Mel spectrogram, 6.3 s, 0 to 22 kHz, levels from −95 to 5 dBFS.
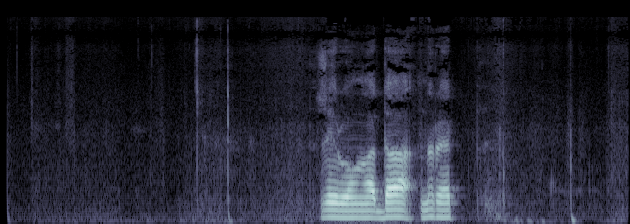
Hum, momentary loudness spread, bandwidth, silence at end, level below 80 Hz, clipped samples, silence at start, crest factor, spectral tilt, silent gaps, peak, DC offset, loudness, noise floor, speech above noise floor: none; 9 LU; 15.5 kHz; 0.55 s; -58 dBFS; under 0.1%; 3.2 s; 22 dB; -8 dB/octave; none; -2 dBFS; under 0.1%; -17 LUFS; -62 dBFS; 45 dB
